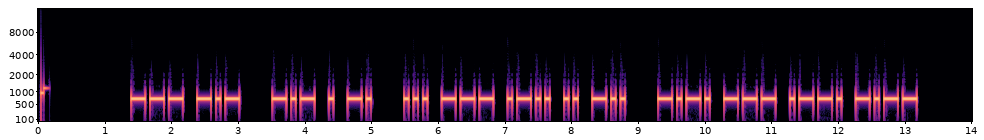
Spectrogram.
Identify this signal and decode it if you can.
Morse code, heard as a keyed tone, about 17 wpm, 700 Hz. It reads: OK KEN SOLID COPY
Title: Practice QSO - Exchange 3 - More Info - 17wpm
